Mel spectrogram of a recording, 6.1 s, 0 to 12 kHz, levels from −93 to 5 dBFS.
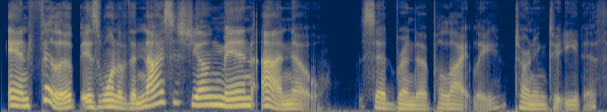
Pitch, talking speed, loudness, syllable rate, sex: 170 Hz, 170 wpm, -18 LUFS, 4.9 syllables/s, female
